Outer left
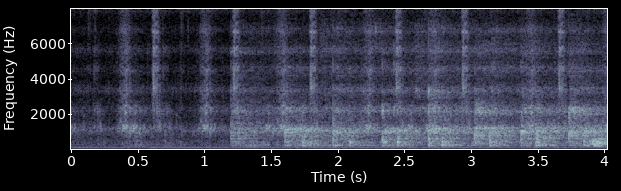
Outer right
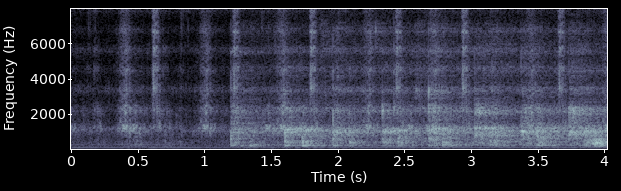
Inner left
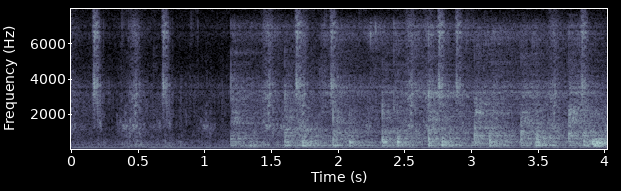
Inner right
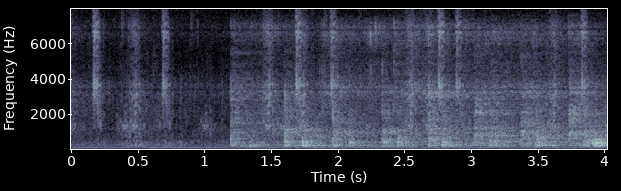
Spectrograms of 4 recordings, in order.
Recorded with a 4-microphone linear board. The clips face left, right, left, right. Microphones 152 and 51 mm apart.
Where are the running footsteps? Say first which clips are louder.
Outer right 2 dB, inner right 1 dB; 30° right (ahead or behind), 1.0 m; by 3.9 s 45° left (ahead or behind), 1.9 m.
